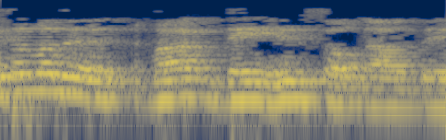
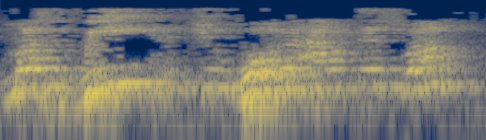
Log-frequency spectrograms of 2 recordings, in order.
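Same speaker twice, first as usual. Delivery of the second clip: high, indignant rhetorical question; raised, lightly acted challenge; angry Moses; 8 semitones higher than usual. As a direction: act out an angry leader taking the credit. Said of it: "'cause he was so angry".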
